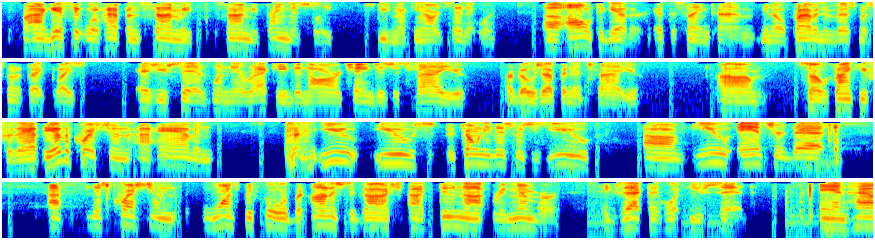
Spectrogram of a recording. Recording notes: TNTSuperfantastic Conference Call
